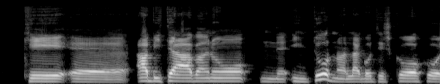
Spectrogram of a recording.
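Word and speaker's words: Texcoco: il gran Mar Nazzi però si dice tes Coco la x si pronuncia SH Hai ragione si dice tes Coco Hai ragione come mesico mesica Sì sì esatto Eh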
